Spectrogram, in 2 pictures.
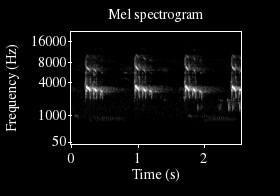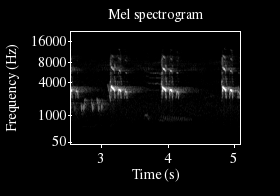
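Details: Brown-hooded kingfisher calling steadily, each phrase a high piercing note dropping into a rapid rattling stutter, repeated roughly every 0.8 seconds, with a faint lower chatter in the middle.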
